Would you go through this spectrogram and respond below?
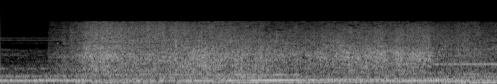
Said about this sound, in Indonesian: Aku melambaikan tanganku sambil melihat mobil ayah yang mulai menjauh pergi.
